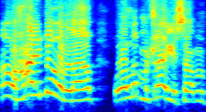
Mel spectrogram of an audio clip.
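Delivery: put-on shrill, loud hee-haw Southern accent, pitched way up. Retelling what a woman in the bar said on arrival, in a hee-haw Southern accent. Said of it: "these people had like hee-haw accents".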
